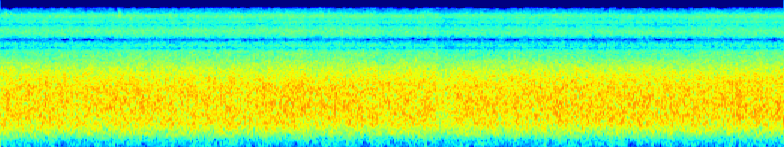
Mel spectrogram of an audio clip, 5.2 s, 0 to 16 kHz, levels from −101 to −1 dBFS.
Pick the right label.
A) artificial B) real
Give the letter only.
B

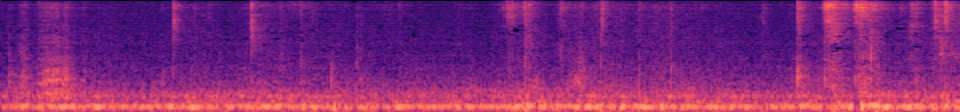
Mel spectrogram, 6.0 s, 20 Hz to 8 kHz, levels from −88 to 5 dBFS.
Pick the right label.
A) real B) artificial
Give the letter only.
B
